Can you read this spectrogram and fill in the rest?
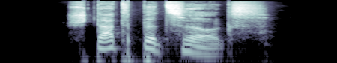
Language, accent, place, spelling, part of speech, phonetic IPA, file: German, Germany, Berlin, Stadtbezirks, noun, [ˈʃtatbəˌt͡sɪʁks], De-Stadtbezirks.ogg
- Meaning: genitive of Stadtbezirk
